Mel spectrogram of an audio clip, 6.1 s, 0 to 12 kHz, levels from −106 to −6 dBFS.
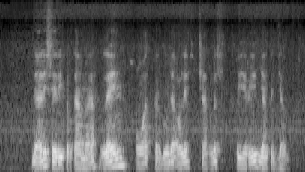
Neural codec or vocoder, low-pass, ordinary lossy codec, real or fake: none; 10.8 kHz; Opus, 24 kbps; real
